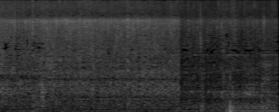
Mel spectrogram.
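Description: Steady sizzling hiss of food cooking on the stove. It eases a little about three seconds in, and a single low thump follows shortly after.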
